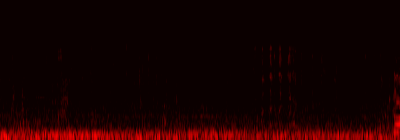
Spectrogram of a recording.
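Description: A young goat kid mouthing and chewing a feeding bottle's rubber nipple, making faint scattered mouth sounds. It is not yet latched on and sucking. Under it runs a steady low rumble of wind on the microphone.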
